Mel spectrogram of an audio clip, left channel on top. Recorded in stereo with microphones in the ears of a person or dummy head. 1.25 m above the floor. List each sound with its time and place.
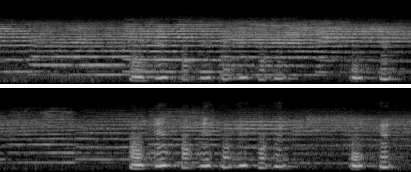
1.3 s a squeak: 40° right (ahead or behind), 1.1 m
